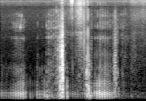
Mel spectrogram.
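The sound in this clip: A cat purrs in a steady, rhythmic low rumble, its pulsing breaths running continuously at a moderate level throughout.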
